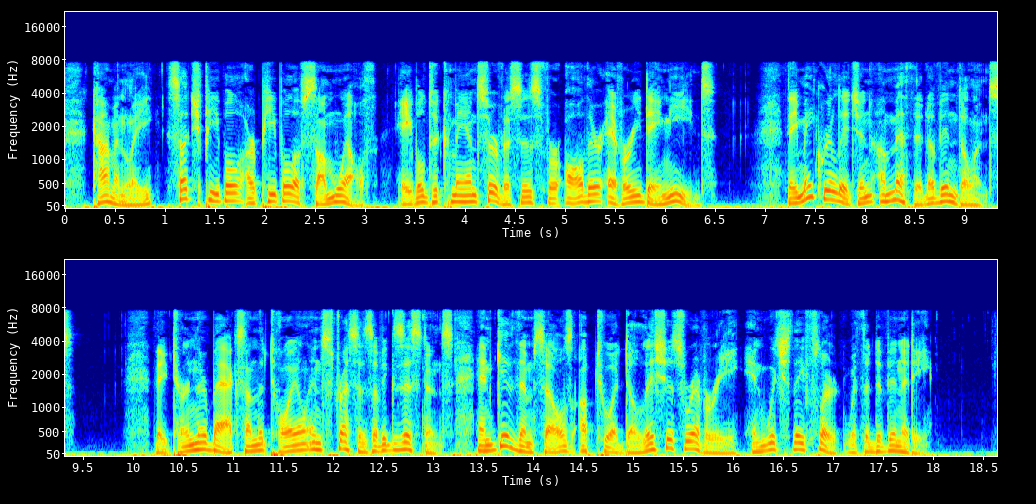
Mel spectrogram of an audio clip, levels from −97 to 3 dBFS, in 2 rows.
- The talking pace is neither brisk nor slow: Yes, average, 160 wpm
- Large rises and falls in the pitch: Yes, wide, 6.5 semitones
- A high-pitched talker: No, low, 115 Hz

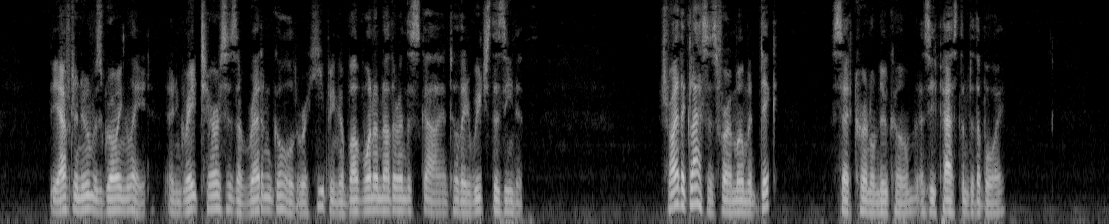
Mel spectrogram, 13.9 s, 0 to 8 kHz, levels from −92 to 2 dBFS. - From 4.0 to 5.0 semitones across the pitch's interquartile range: No, average, 3.0 semitones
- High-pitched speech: No, low, 110 Hz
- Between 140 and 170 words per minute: No, average, 180 wpm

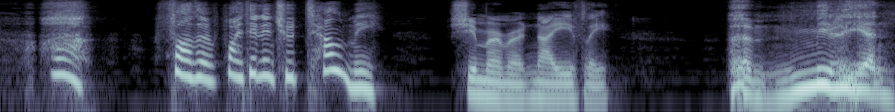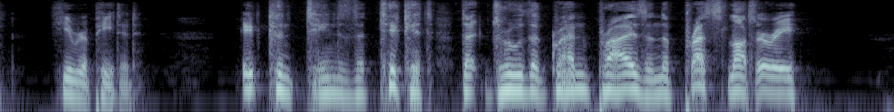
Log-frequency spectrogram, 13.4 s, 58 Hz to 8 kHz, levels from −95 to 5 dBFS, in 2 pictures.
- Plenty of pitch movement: Yes, wide, 6.3 semitones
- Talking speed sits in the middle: No, slow, 120 wpm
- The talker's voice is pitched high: No, medium, 140 Hz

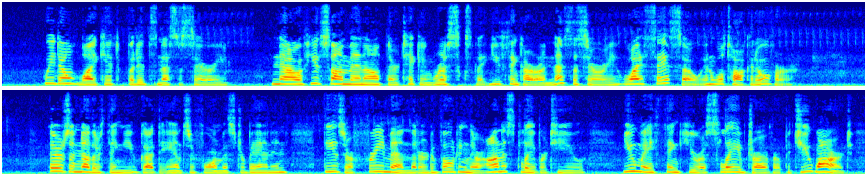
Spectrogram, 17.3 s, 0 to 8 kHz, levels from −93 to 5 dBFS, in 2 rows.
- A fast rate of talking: Yes, fast, 210 wpm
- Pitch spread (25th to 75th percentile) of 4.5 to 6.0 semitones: Yes, average, 5.1 semitones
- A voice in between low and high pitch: No, high, 200 Hz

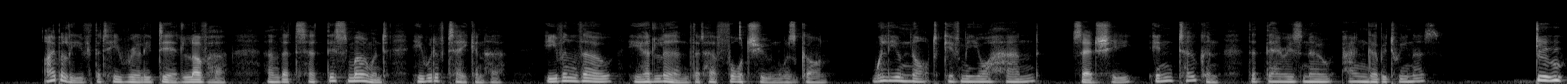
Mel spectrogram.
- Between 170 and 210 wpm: Yes, average, 175 wpm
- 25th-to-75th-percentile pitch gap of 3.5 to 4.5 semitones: Yes, average, 3.8 semitones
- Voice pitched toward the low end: Yes, low, 120 Hz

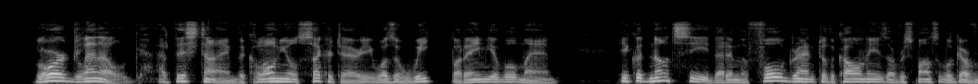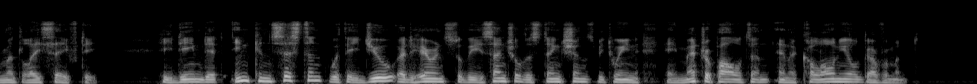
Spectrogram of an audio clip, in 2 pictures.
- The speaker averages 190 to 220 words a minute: No, average, 155 wpm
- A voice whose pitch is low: Yes, low, 115 Hz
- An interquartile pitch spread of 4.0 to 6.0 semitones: Yes, average, 4.9 semitones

